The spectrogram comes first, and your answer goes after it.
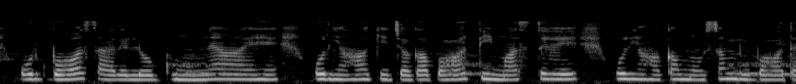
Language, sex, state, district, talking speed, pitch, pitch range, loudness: Hindi, female, Jharkhand, Jamtara, 165 wpm, 230 Hz, 220-240 Hz, -28 LUFS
